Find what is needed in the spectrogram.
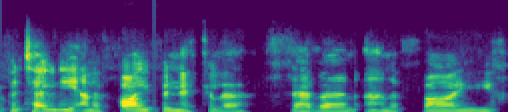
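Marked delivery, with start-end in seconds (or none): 2.0-3.8 slow, softer, spelled-out repeat of the numbers; slow restating of the scores for the chat. Real, not acted. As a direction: lay each number down slowly as she notes it. Repeating votes slowly.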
